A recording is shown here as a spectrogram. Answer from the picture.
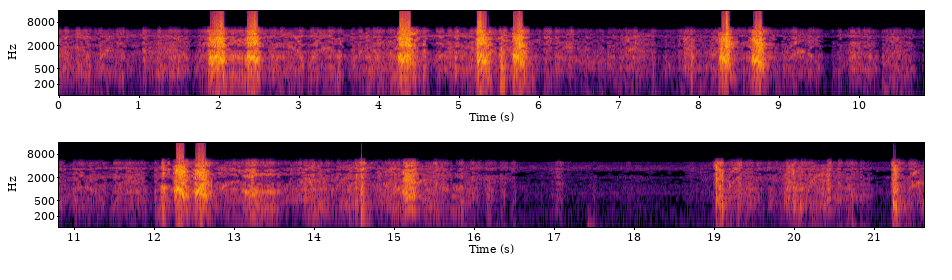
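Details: Bull Terrier puppy going nuts over a sweeper, barking in sharp bursts spaced irregularly, a few clustered together, with quieter stretches and a near-silent gap before barks resume at the end.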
